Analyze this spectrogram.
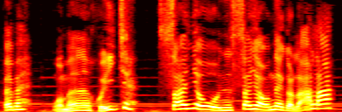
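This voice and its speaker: A man's voice: medium pitch, very animated, normal speed, soft background music, pitched above the performer's own voice. A man voicing a sly male landlord who chats in a falsely cheerful way in an audiobook. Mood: fake-friendly. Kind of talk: audiobook character voice.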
